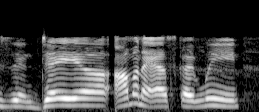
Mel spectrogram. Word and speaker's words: Zendaya: their kids so here's the correct way to pronounce her last her first name Zena Zena and and and that's okay Paul because I had been calling her Zenia up can apologize sorry that's okay is long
